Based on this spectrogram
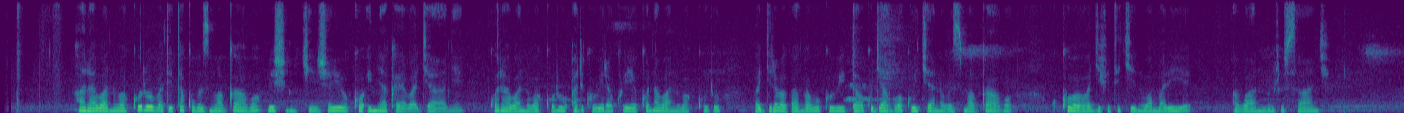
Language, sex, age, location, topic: Kinyarwanda, female, 18-24, Kigali, health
